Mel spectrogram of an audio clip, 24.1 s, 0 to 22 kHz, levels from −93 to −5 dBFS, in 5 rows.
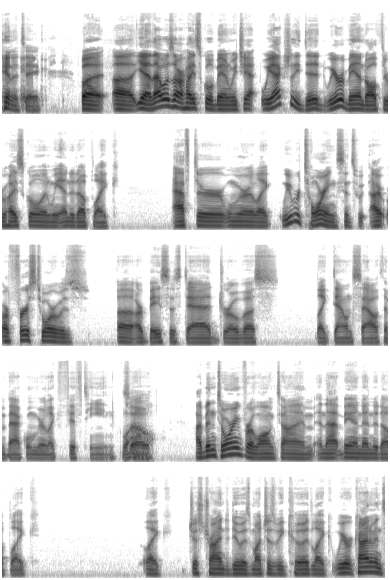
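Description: Nothing stood out as technically wrong on listening to this speech recording.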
